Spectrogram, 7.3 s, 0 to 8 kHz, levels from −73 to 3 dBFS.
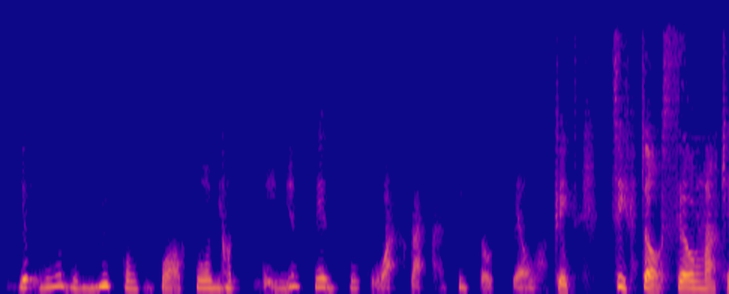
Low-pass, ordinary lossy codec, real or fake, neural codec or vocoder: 7.2 kHz; none; fake; codec, 16 kHz, 0.5 kbps, FreqCodec, larger model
